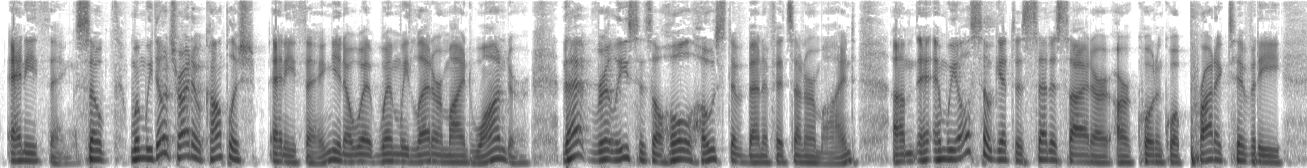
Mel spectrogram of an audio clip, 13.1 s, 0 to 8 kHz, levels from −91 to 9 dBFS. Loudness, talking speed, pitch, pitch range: -18 LUFS, 185 wpm, 135 Hz, 115-155 Hz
